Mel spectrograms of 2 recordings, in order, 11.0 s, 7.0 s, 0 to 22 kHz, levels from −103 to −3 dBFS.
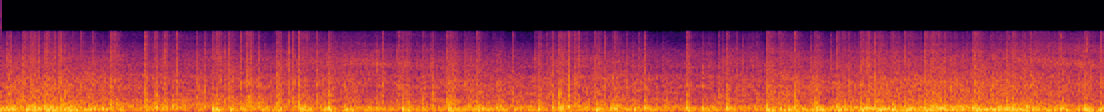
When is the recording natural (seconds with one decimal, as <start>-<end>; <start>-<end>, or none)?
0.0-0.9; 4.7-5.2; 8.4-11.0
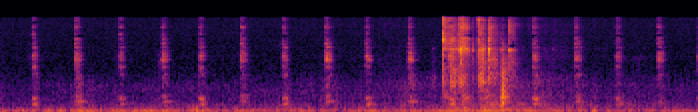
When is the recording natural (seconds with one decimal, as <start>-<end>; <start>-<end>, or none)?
0.0-7.0

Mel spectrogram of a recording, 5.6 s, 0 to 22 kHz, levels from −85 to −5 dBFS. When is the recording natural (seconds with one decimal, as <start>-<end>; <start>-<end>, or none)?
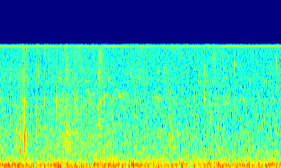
0.0-1.2; 2.1-2.5; 4.4-5.6

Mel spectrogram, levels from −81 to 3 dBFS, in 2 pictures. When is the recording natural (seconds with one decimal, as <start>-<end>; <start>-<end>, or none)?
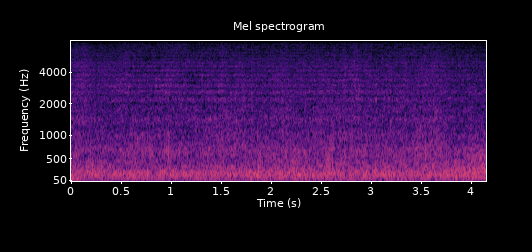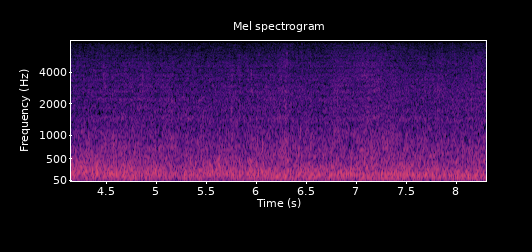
0.6-6.6; 7.2-8.3

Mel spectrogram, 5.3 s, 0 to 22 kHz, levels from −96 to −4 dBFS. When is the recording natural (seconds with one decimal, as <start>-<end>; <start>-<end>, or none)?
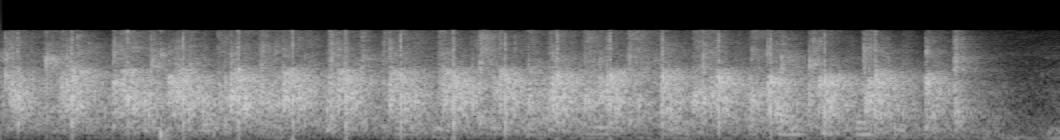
0.0-5.3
